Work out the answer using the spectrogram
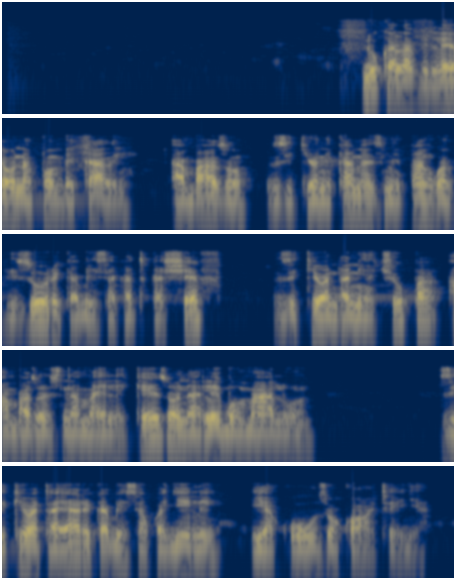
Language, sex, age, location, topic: Swahili, male, 25-35, Dar es Salaam, finance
